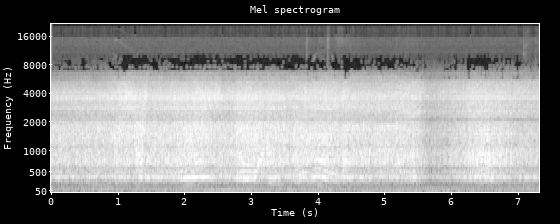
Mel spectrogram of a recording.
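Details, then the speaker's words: Hallicrafters SX-140 receiver after selectivity/BFO potentiometer replacement and IF realignment: hiss with garbled voice-like signals and CW heard without tone; BFO still not working. "Hear how you clearly hear CW happening, but there's no tone. You hear that? So we have no BFO is the issue still."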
